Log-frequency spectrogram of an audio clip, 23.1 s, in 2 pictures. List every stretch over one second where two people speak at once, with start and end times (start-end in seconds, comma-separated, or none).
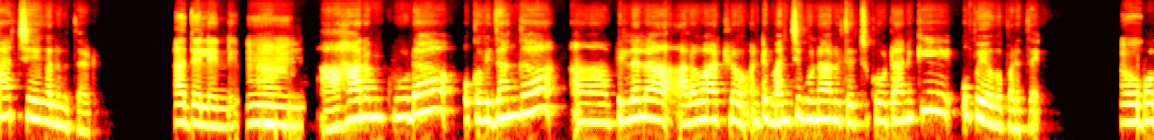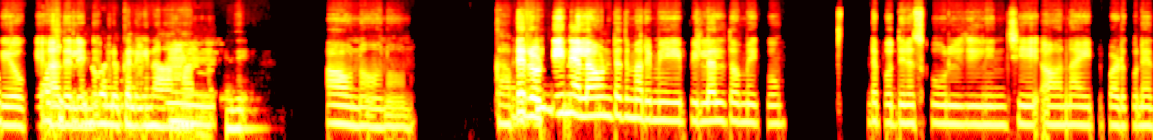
11.4-13.6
